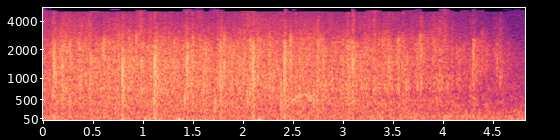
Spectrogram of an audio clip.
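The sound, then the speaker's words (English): An audience applauds with dense, even clapping that holds steady for the whole stretch and is fairly faint overall. “for the community to have y'all here, so give yourself a hand.”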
